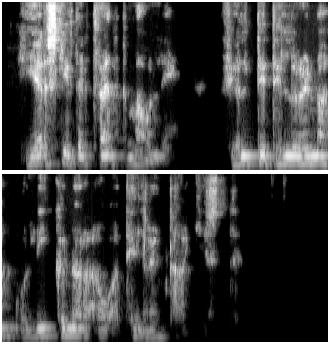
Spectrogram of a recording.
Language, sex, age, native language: Icelandic, male, 30-39, Icelandic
